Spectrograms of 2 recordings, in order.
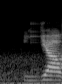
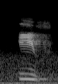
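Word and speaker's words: ewe: ईव नहीं, ईयू वी नहीं, ईयू भी नहीं, ईवी नहीं, it's pronounced as यू। Good Ijaz, इसकी प्रोनाउंसिएशन है यू, यू नहीं है, यू खाली, यू इज हाउ इट is pronounced.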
